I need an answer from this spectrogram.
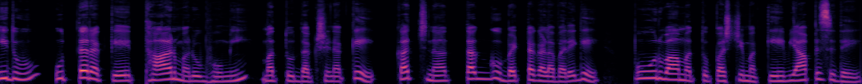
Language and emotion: Kannada, neutral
